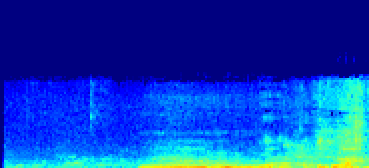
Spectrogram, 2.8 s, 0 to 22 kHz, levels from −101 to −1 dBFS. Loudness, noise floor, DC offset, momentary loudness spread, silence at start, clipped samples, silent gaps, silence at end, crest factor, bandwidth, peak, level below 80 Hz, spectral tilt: -37 LUFS; -59 dBFS; under 0.1%; 22 LU; 0.05 s; under 0.1%; none; 0 s; 18 dB; 12.5 kHz; -20 dBFS; -78 dBFS; -5.5 dB/octave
